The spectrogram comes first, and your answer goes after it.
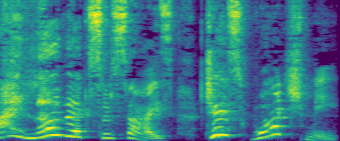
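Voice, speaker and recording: A woman puts on a squeaky character voice with an extremely high pitch, speaking at a fairly slow pace. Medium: read story.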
